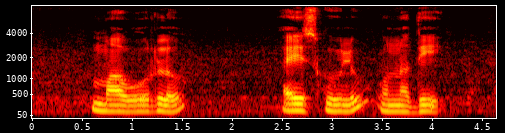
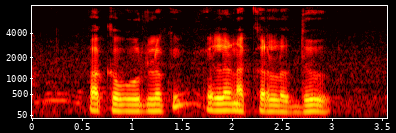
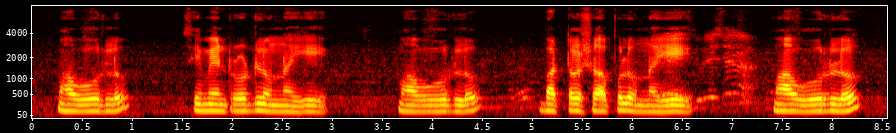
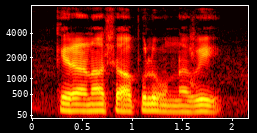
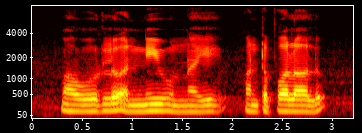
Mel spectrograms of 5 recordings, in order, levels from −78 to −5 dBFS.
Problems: constant background noise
